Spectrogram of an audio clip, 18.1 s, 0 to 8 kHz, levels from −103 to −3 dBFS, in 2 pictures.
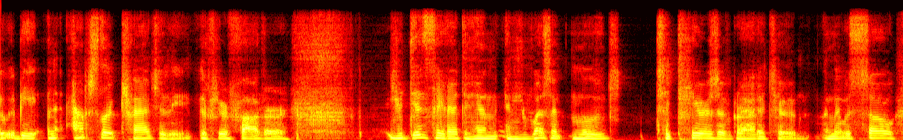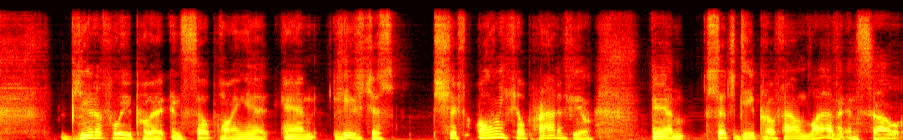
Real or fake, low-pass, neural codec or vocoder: fake; 7.2 kHz; codec, 44.1 kHz, 2.6 kbps, SNAC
